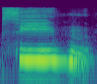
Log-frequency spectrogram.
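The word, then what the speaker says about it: ψ: La psi, que pueden encontrar en muchos lugares de psicología, en muchos logos de psicología, y se pronuncia tal cual, como ps, como en psique.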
